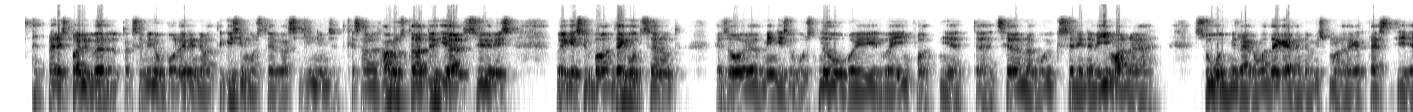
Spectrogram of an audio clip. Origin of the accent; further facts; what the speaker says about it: Pärnu, Pärnu County, Estonia; ja sündinud kasvanud Pärnus, nii et siuke põline pärnakas ja Pärnu patrioot.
